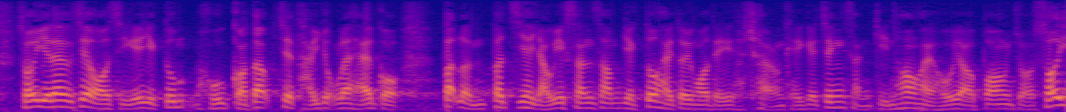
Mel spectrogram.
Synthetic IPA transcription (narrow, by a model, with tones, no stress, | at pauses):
sɔː˨˥jiː˨˧lɛː˥t͡sɛː˥˩ŋɔː˨˧t͡siː˨ke˨˥jɪ˨k̚t̪o˥who˨˥wkɔː˧k̚t̪ɐ˥k̚t͡sɛː˥˩t̪ʰɐ˨˥jjʊ˨k̚lɛː˥ɐ˨jɐ˥kːɔː˧pɐ˥t̚lɵ˨npɐ˥t̚t͡si˨˥hɐ˨˩jɐ˨˧wjɪ˥k̚sɐ˥nsɐ˥mjɪ˨k̚t̪o˥wɦɐ˨˩jt̪ɵ˧ɥŋɔː˨˧t̪e˨jt͡ʃʰœː˨˩ŋkʰe˨˩jkɛː˧t͡sɪ˥ŋsɐ˨˩nkiː˨˧nɦɔː˥ŋhɐ˨jɦo˨˥wjɐ˨˧wpɔː˥ŋt͡sɔː˨sɔː˨˥˧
